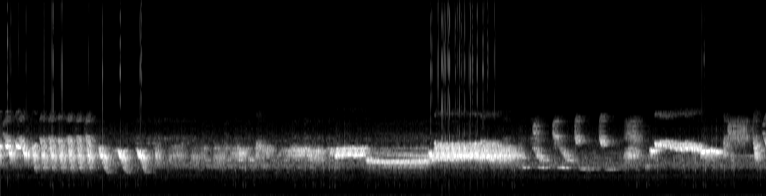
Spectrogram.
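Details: Caged pet canary in full song, loud high rolling trills and sustained buzzy tours changing pitch, ending with short repeated chirped notes.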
